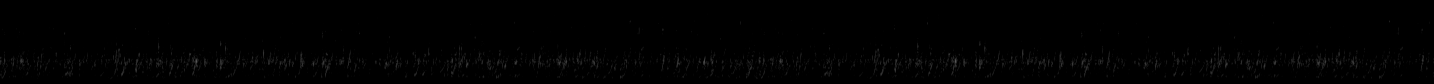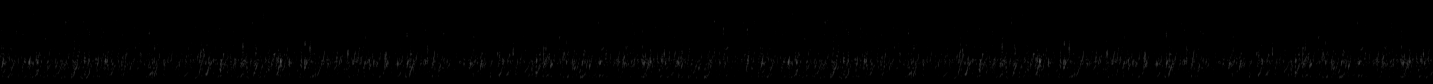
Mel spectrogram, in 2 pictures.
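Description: Faint, steady bubbling of an aquarium aerator, a soft watery hiss full of tiny pops.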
